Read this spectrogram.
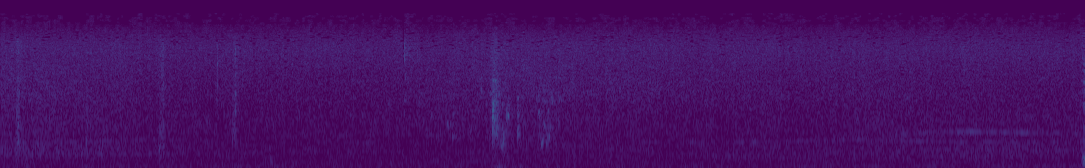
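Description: Water splashes softly as a woman wades beside a boat.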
